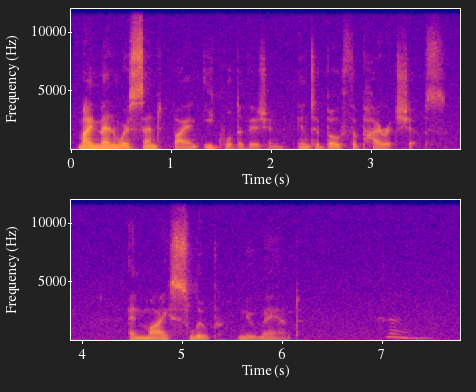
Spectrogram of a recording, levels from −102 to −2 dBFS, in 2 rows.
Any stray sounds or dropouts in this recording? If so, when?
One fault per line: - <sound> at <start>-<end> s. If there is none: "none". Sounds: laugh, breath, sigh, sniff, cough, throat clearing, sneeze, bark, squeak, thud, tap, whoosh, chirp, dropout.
- sigh at 6.9-7.5 s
